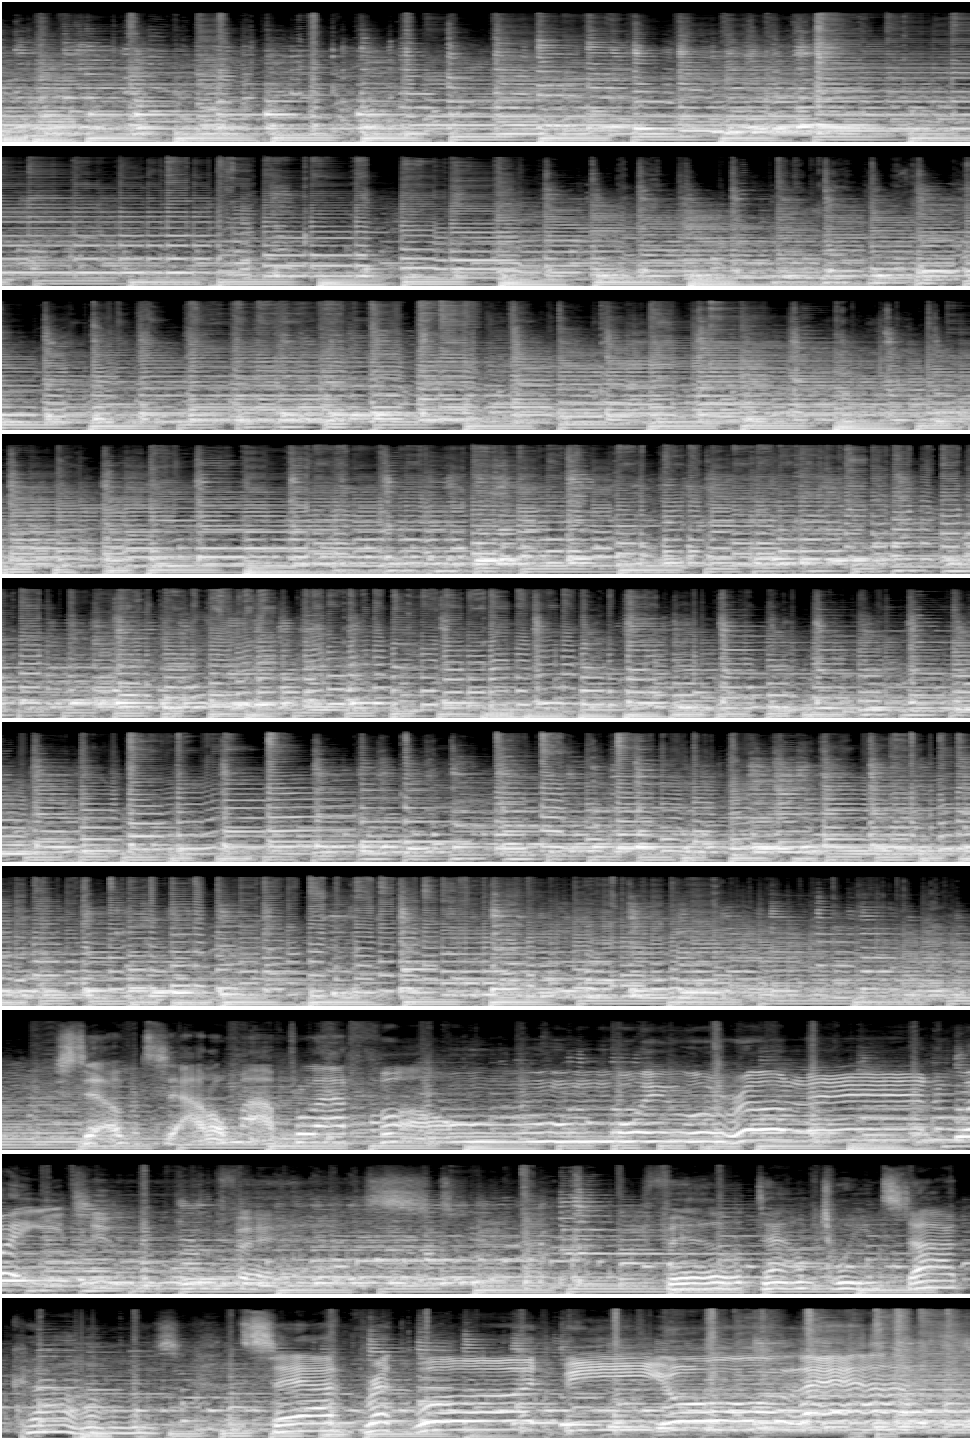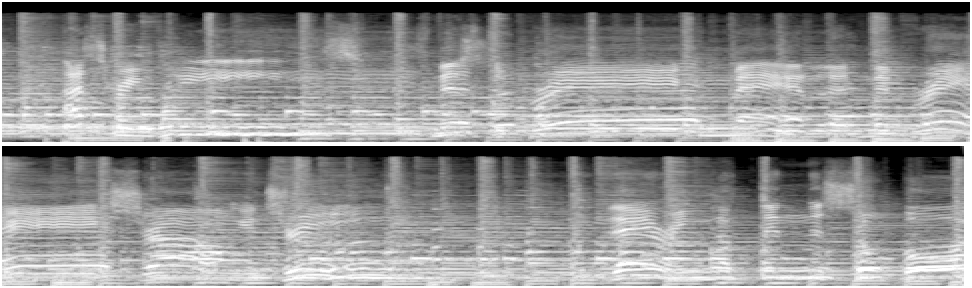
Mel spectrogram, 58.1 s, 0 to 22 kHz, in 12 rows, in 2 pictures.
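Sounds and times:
bluegrass band playing: 0.0 - 58.0.

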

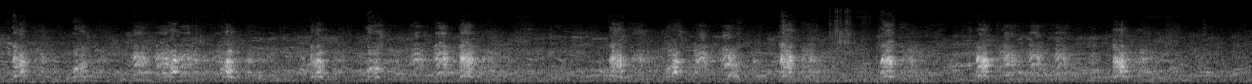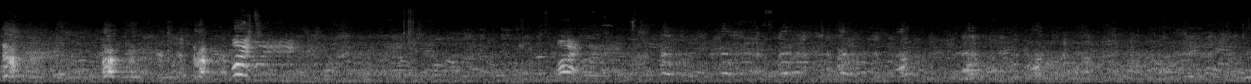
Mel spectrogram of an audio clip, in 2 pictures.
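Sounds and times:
dog barking: 0.1 - 2.5, 3.1 - 4.9, 6.1 - 8.2, 8.8 - 9.1, 9.8 - 11.6, 12.5 - 12.9, 13.5 - 15.1, 19.1 - 21.7.

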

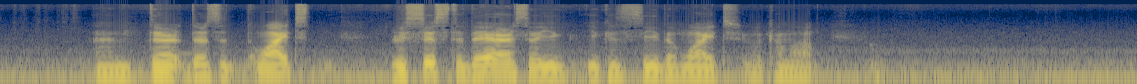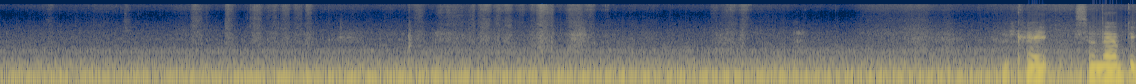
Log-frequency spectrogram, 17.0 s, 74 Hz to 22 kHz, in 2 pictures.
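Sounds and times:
steady low hum: 0.0 - 17.0
brush scratching across paper: 11.6 - 13.1.

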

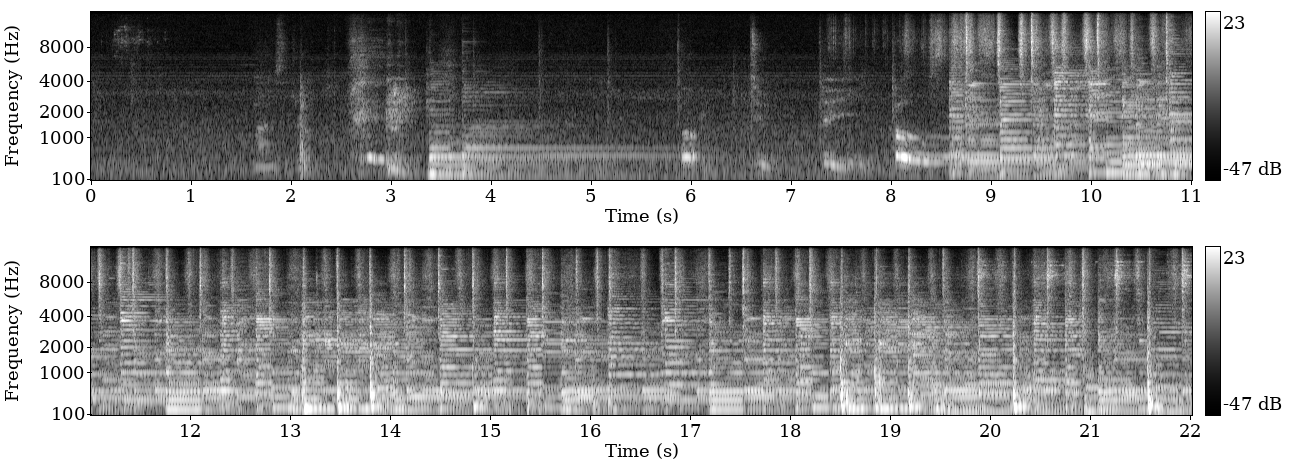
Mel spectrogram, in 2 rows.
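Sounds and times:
acoustic guitars strumming: 3.0 - 22.0
upright bass: 8.6 - 22.0
snare drum: 18.4 - 22.0.

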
